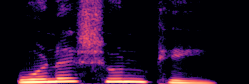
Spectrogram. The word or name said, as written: ಒಣಶೊಂಠಿ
